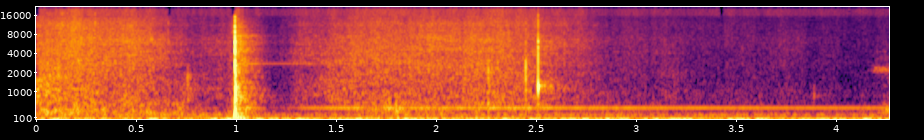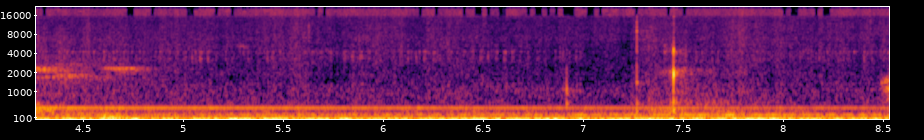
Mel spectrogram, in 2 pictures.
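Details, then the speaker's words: Sharp strike, then a steady, pure ringing tone that slowly fades from a tuning fork during a simulated Weber's test in a roleplay hearing exam for suspected left-ear hearing loss; the patient hears it more on the right. "Okay, now what I'm going to do, that was called Weber's test with the tuning fork."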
